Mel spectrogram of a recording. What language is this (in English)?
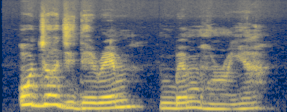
Igbo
